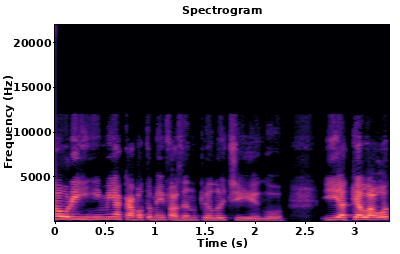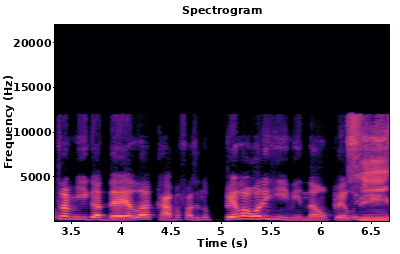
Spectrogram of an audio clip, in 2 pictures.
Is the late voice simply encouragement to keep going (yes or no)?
no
